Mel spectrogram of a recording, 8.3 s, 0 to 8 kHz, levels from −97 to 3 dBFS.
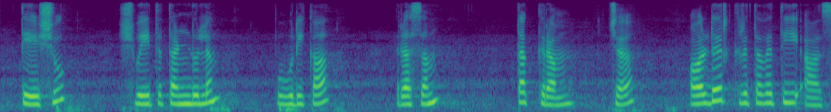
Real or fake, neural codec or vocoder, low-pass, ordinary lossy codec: real; none; 7.2 kHz; none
